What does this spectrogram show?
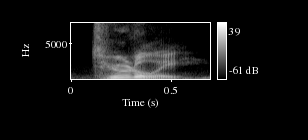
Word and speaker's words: Tewdilly: And our third wheel for the day, a brand new partner to Colorado Preps, Jared Harding from Tewdilly. Am I saying it right now? You nailed it. Yeah, Tewdilly.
